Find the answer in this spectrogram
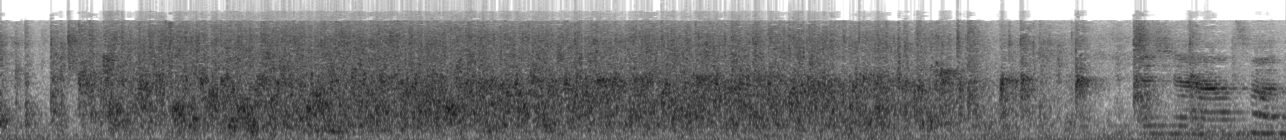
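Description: Audience applauding, starting abruptly and thinning out into scattered claps near the end.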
